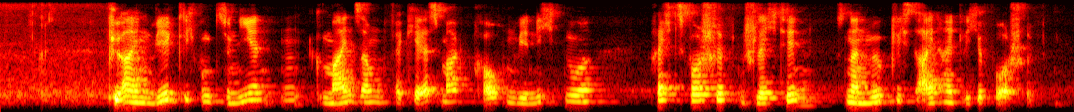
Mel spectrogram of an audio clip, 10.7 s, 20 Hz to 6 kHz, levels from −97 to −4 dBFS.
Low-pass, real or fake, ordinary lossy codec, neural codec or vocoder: 5.4 kHz; fake; none; autoencoder, 48 kHz, 128 numbers a frame, DAC-VAE, trained on Japanese speech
